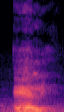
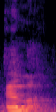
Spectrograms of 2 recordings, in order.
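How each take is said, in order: First: It is said in a Brazilian Portuguese accent. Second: It is said in a European Portuguese accent. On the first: "the Portuguese word for he in Brazil" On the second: "Here in Portugal, it's ela"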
